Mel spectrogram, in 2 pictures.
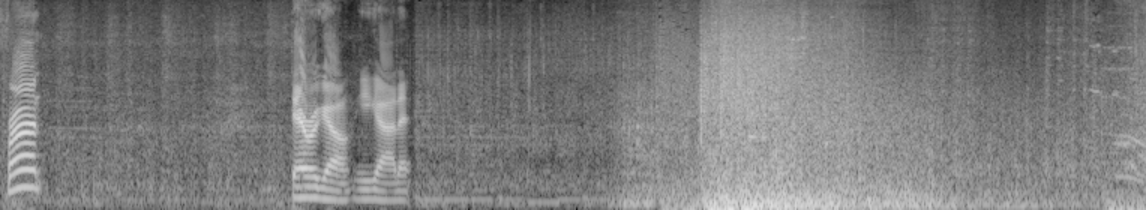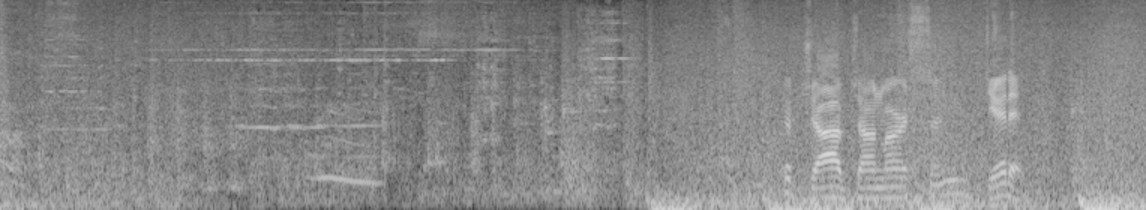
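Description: A steam train's whistle blows loudly.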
